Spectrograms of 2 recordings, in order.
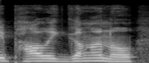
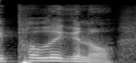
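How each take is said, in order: First: "polygonal" split like polly plus GON-al; rejected pronunciation. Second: "polygonal" stressed on the second syllable, LIG; preferred pronunciation. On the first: Streamer mocking up the unwanted way, "polygonal" as polly-GON-al. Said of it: "I don't say polygonal". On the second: Streamer giving their own way, "polygonal" as puh-LIG-on-al. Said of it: "I say polygonal". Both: Shown as a demonstration.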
